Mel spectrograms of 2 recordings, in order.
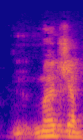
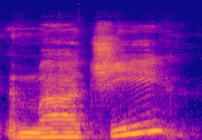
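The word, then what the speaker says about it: Machi Koro: Also Machikoro. Japaner neigen dazu, das, die zweite Silbe zu betonen. – Machikoro? – Ja, und jetzt noch zusammenfassen. Machikoro.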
